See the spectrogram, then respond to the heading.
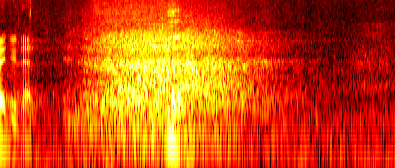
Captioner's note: laughter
